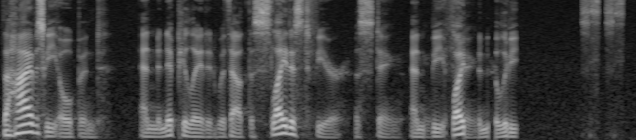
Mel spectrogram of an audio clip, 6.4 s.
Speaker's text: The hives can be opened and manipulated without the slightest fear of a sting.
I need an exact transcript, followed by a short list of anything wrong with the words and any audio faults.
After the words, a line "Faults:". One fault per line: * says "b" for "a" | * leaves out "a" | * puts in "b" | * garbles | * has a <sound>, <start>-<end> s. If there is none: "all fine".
The hives be opened and manipulated without the slightest fear a sting. [garbled]
Faults:
* leaves out "can"
* leaves out "of"
* garbles
* has a laugh, 5.8-6.2 s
